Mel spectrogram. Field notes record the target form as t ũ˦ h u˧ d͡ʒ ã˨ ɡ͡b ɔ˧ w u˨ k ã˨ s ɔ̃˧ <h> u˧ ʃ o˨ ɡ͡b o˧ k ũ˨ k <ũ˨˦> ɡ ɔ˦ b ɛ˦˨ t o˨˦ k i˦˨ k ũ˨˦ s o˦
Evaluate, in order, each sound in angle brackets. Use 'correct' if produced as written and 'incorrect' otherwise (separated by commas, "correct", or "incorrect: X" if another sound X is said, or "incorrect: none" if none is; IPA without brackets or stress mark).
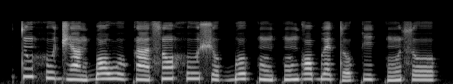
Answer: correct, correct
